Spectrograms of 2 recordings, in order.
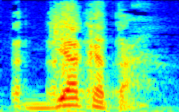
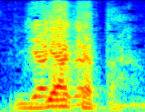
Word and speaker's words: yácata: Muy bien, la palabra del día, compañeros, es yácata. – Yácata. – Yácata. – No, yácata. ¿A qué le suena que es yácata? – Yácata. – Pero así es con acento en la primera, yácata.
